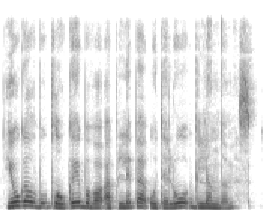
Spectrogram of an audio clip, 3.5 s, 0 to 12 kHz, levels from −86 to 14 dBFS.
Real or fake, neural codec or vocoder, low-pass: real; none; 10.8 kHz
